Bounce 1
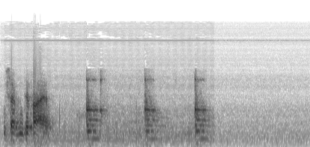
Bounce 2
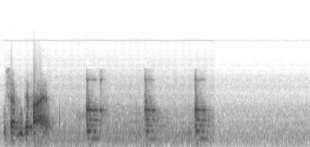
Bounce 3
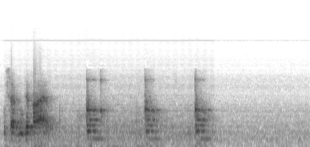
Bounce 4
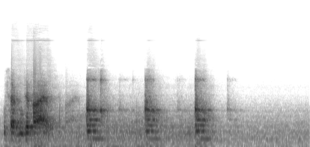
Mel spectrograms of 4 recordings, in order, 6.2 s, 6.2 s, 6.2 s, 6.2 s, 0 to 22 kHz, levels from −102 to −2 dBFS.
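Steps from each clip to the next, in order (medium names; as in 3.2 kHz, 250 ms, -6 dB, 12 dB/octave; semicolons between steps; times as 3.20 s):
low-pass 1.3 kHz 6 dB/octave; trim -4 dB
on a send at -3.5 dB: distance through air 460 m + reverberation RT60 0.60 s, pre-delay 3 ms
level-controlled noise filter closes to 510 Hz, open at -23.5 dBFS; echo from a far wall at 110 m, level -27 dB; trim +8 dB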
